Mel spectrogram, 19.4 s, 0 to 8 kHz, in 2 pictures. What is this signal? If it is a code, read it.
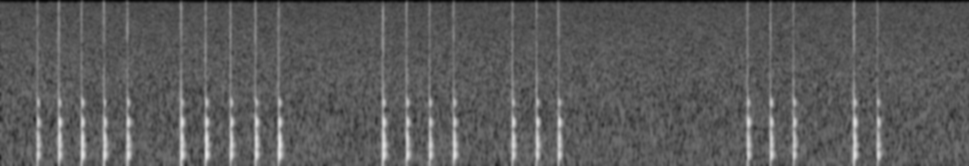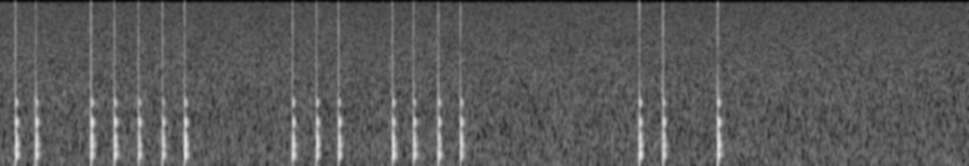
Tap code, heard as knocks on wood, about 4 knocks a second. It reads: ZS MJO F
